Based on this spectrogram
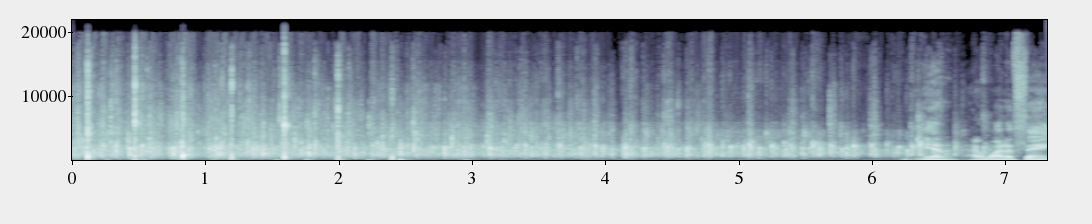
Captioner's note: applause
